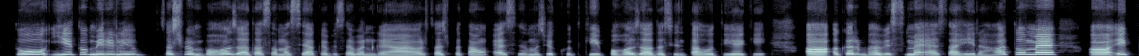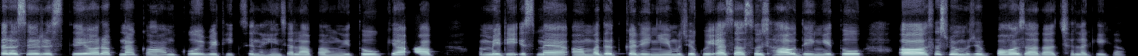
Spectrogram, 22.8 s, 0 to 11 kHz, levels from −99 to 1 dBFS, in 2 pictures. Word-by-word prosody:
तो 315 +2 +4
ये 290 +4 +2
तो 335 +3 -4
मेरे 295 -1 +3
लिए 295 0 +1 0.3
सच 285 0 -1
में 285 -5 -1
बहुत 245 +6 0
ज़्यादा 230 -4 -1
समस्या 225 -1 -5
का 220 +2 -10
विषय 220 -1 -7
बन 215 0 -7
गया 205 0 -4
है। 215 +1 -2
और 220 - -4
सच 230 0 -5
बताऊँ 225 +1 -4 0.2
ऐसे 235 0 -7
मुझे 230 +1 -4
खुद 255 +1 -14
की 260 -2 -2
बहुत 245 +2 0
ज़्यादा 210 -3 0
चिंता 215 0 -7
होती 220 +1 -6
है 220 0 0
कि 230 +1 -12 0.4
अ, - - +8 0.2
अगर 275 +3 +2
भविष्य 255 0 -2
में 260 - +3
ऐसा 225 0 -4
ही 235 +2 -3
रहा 225 +6 -4
तो 360 0 +2
मैं 350 0 +9 0.3
अ, 265 -1 +7
एक 285 0 0
तरह 290 -1 +7
से 280 0 +1
रिश्ते 270 0 -2
और 255 -1 0
अपना 255 +1 -2
काम 230 +2 -5
कोई 255 0 -1
भी 250 0 -3
ठीक 225 -2 -13
से 225 - -4
नहीं 220 0 -10
चला 205 -1 -4
पाऊँगी। 210 +1 -9
तो 225 0 +4
क्या 240 -1 +1 0.2
आप 225 0 +1 0.5
मेरी 235 0 -1
इसमें 240 0 -4 0.2
अ, 215 0 -4
मदद 225 +3 +1
करेंगी? 225 0 -1
मुझे 230 +1 -2
कोई 245 0 -4 0.2
ऐसा 245 +2 +1
सुझाव 245 +1 +3
देंगे 235 0 -3
तो 245 -1 +5 0.4
अ, 225 0 +9
सच 300 0 -3
में 290 - +6
मुझे 240 -2 0
बहुत 245 +1 +4
ज़्यादा 205 -3 -2
अच्छा 200 +3 -10
लगेगा। 205 +1 -10
235 Hz, 195 wpm, -23 LUFS, 220-260 Hz, 0.5 s, मैं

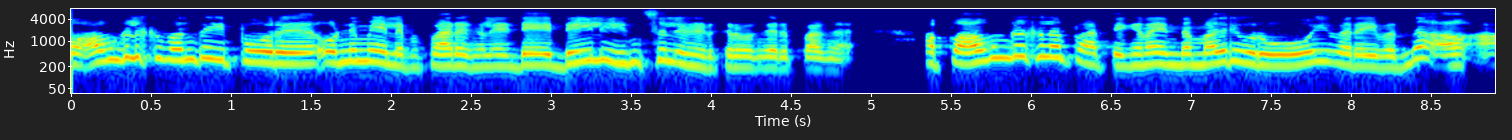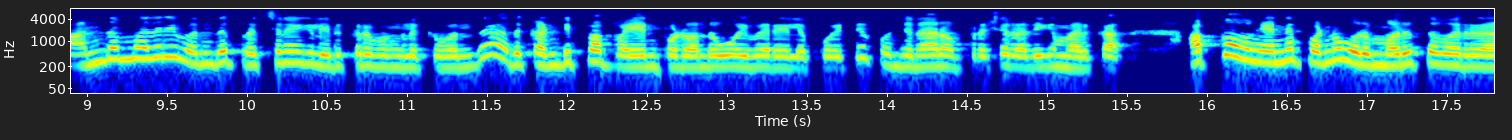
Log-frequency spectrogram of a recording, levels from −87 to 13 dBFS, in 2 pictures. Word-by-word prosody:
அவங்களுக்கு 345 +5 0
வந்து 320 +3 0
இப்போ 290 -3 -6
ஒரு 255 -1 +7 0.3
ஒண்ணுமே 285 +2 0
இல்லை. 235 -4 -2
இப்போ 195 0 -17
பாருங்களேன் 210 -1 -1
டெய் 230 -1 +3
டெய்லி 300 +4 0
இன்சுலின் 265 -3 -4
எடுக்குறவங்க 190 0 -5
இருப்பாங்க. 180 -1 -4 0.6
அப்போ 250 +2 -1
அவங்களுக்கு 355 +6 +1
எல்லாம் 370 -2 +2
பாத்தீங்கன்னா 225 -2 -1
இந்த 230 0 -1
மாதிரி 265 +4 +3
ஒரு 230 - +4 0.2
ஓய்வறை 250 -5 -1
வந்து 205 - -3 0.2
அ - - +4 0.3
அந்த 275 +8 -2
மாதிரி 350 +2 +1
வந்து 245 +1 -1
பிரச்சனைகள் 245 +1 -3
இருக்கிறவங்களுக்கு 205 -2 -5
வந்து 200 - -7
அது 260 - 0
கண்டிப்பா 260 +5 +1
பயன்படும். 200 0 0
அந்த 205 0 -2
ஓய்வறையில 195 -2 -2
போயிட்டு 195 - -7
கொஞ்ச 210 -2 -8
நேரம் 210 -1 +1
ப்ரெஷ்ஷர் 200 +1 -5
அதிகமா 200 0 -3
இருக்கா? - - -1 0.5
அப்போ 430 - -5
அவங்க 300 -5 +2
என்ன 305 +3 +1
பண்ணும்? 280 +4 +2
ஒரு 230 - +5
மருத்துவர் 235 -1 +2
230 Hz, 155 wpm, -23 LUFS, 205-275 Hz, 0.6 s, ஒரு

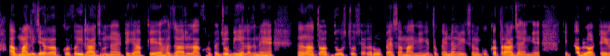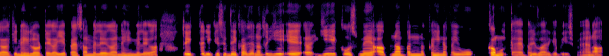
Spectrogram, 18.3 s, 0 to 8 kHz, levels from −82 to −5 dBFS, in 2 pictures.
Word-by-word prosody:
अब 155 0 +7
मान 170 0 +7
लीजिए 185 +1 +3
अगर 175 0 +2
आपको 175 0 0
इलाज 140 -5 +4
होना 115 -4 -2
है, 100 - -3
ठीक 135 +5 -3
है? 145 - +1
आपके 135 +2 0 0.2
हज़ार-लाख 125 -1 +2
रुपए 140 +3 -3
जो 165 - +6
भी 185 +1 +1
है 160 - +3
लगने 135 -1 -2
हैं, 145 +4 +1 0.4
है 175 - +3
ना? 175 -2 +6
तो 155 -1 0
आप 165 +1 +2
दोस्तों 160 +4 -2
से 190 -1 -9
अगर 170 -1 -3
वो 160 -1 +1
पैसा 145 0 -1
माँगेंगे 125 +2 -2
तो 170 - -8
कहीं 160 0 -4
न 165 0 -1
कहीं 165 0 -3
एक 160 - -11
समय 160 0 -5
को 175 - -8
कतरा 145 -2 +4
जाएँगे 85 -8 -4 0.4
कि - - -8
कब 135 -1 +4
लौटेगा, 120 -2 +3
कि 125 +2 -5
नहीं 120 0 0
लौटेगा, 120 -1 0
ये 120 +1 0
पैसा 120 +1 -1
मिलेगा, 120 0 0
नहीं 120 +1 -4
मिलेगा। 115 +5 -2 0.4
तो - - +3
एक 170 0 +4
तरीक़े 175 +2 0
से 190 - -4
देखा 170 +1 0
जाए 185 - -1
ना 200 - 0
तो 190 - -2
ये 185 0 +1
ए, 170 -1 +3
अ, - - +2 0.2
ये 190 +2 +1
उसमें 175 +3 +1
अपनापन 170 +2 +2
कहीं 160 0 0
न 165 - -1
कहीं 155 - -2
वो 150 -1 -2 0.3
कम 155 -4 +8
होता 115 - -5
है - - -2
परिवार - - -3
के - - -9
बीच - - -12
में, - - -12
है - - -3
ना? - - -1
155 Hz, 245 wpm, -24 LUFS, 125-170 Hz, 0.4 s, कम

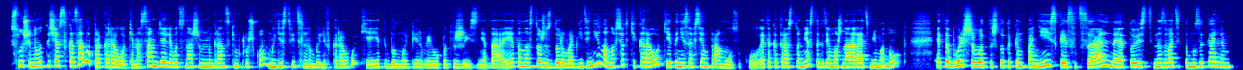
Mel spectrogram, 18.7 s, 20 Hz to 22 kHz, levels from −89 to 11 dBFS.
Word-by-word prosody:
Слушай, 265 -4 -1
ну 230 - +3
вот 250 -1 -1
ты 265 - -4
щас 270 0 0
сказала 270 - +2
про 225 - -3
караоке. 195 -5 -1
На 185 - -3
самом 255 +6 +1
деле, 245 -3 +3
вот 215 0 -1
с - - -17
нашим 220 -1 0
эмигрантским 215 0 -1
кружком 215 - -6
мы 210 - +6
действительно 215 -1 -2
были 200 0 -1
в 180 - -14
караоке, 190 0 -6
и 185 - -4
это 200 0 -6
был 190 0 -1
мой 185 0 -4
первый 190 -2 -4
опыт 175 +1 -5
в - - -4
жизни. 185 +1 -5
Да, 185 - -3
и - - -3
это 235 +3 -1
нас 230 -1 +2
тоже 230 -3 +3
здорово 205 0 +1
объединило, 240 - +1
но 225 0 +2
всё-таки 295 +3 -7
караоке- 250 - +1
это 230 +1 0
не 225 - +6
совсем 220 0 -2
про 190 -2 -4
музыку. 175 -3 -7
Это 200 +4 -3
как 230 0 -7
раз 225 -2 0
то 230 - -3
место, 235 0 +1
где 210 +1 -2
можно 210 -1 +2
орать 215 +1 +1
мимо 195 0 +1
нот. 275 - -2 0.4
Это 235 +2 +4
больше 270 +2 +4
вот 230 -1 +4
что-то 240 +2 -1
компанейское, 225 +2 +2
социальное. 210 +3 +1
То 215 - +4
есть 225 0 +1
назвать 225 +2 +1
это 225 -1 -5
музыкальным 220 0 +1
220 Hz, 210 wpm, -22 LUFS, 205-240 Hz, 0.4 s, мы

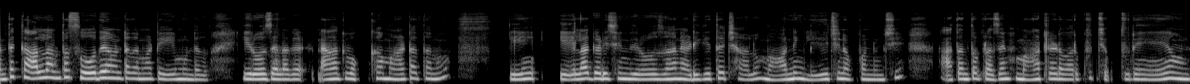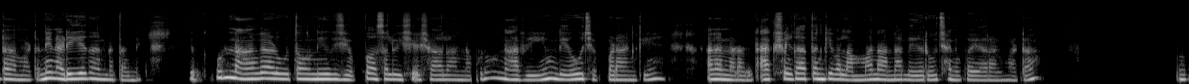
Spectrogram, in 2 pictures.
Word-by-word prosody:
అంటే 240 +8 +3
కాల్‌లో 295 0 +5
అంతా 310 +3 +1
సోదే 275 +1 +6
ఉంటాదనమాట. 265 -2 0
ఏం 240 - +2
ఉండదు. 225 -2 -3 0.4
ఈరోజు 245 0 +5
ఎలాగ 235 0 +1 0.3
నాకు 250 +3 +2
ఒక్క 245 - -14 0.2
మాట 240 0 +1
అతను 260 0 -1 0.8
ఏం 245 - +4 0.5
ఎలా 250 +3 +5
గడిచింది 255 -1 +4
ఈరోజు 235 0 +1
అని 255 0 +5
అడిగితే 240 +4 0
చాలు. 240 -1 -4
మార్నింగ్ 240 +4 +3
లేచినప్పటి 240 +1 0
నుంచి 225 +7 -3 0.5
అతనితో 250 +4 +1
ప్రెజెంట్ 250 +3 +1
మాట్లాడే 245 +2 +1
వరకు 240 +5 -7
చెప్తూనే 240 -2 -4 0.4
ఉంటా 245 0 +2
అనమాట. 215 +1 -6
నేను 275 -1 +2
అడిగేదాన్ని 250 -2 +2
అతన్ని 200 0 -11 0.5
ఎప్పుడు 310 +1 -3
నావే 255 +1 +1
అడుగుతావు 250 -1 0
నీవి 245 -1 +4
జెప్పు 215 +5 -8
అసలు 235 -1 -4
విశేషాలు 220 -2 -7
అన్నప్పుడు 210 +6 -9 0.2
నావేమి 220 +3 -1
లేవు 230 +2 0
చెప్పడానికి 215 0 -8 0.6
అని 235 +1 +1
అన్నాడంట. 205 -2 -4
యాక్చువల్‌గా 255 +1 -2
అతనికి 250 0 +1
వాళ్ళ 215 -2 -3
అమ్మ 210 +2 -4
నాన్న 220 -1 -4
లేరు 205 +1 -6
చనిపోయారనమాట. 200 -2 -9 1.6
హ్మ్. 230 0 -4
240 Hz, 135 wpm, -22 LUFS, 220-255 Hz, 1.6 s, సోదే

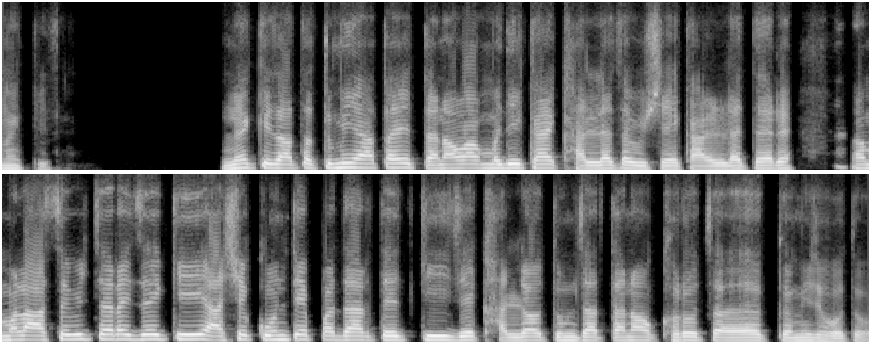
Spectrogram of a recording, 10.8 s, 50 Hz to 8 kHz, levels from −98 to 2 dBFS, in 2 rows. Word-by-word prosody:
नक्कीच. 135 -4 -5 1.1
नक्कीच, 180 +3 0
आता 175 +1 0
तुम्ही, 200 +2 +3
आता 195 0 0
हे 200 - +1
तणावामध्ये 175 +2 +1
काय 175 -1 0
खाल्ल्याचा 155 +2 0
विषय 140 -1 0
काढला, 135 +1 0
तर 150 0 +1 0.4
अ, 165 - -1
मला 185 +3 +1
असं 185 +4 0
विचारायचं 215 -1 +1
आहे, 215 0 +3
की 215 -1 +4
असे 170 +5 -2
कोणते 195 +1 +1
पदार्थ 180 -1 -1
आहेत, 180 -1 +3
की 180 -1 +4
जे 175 +2 +1
खाल्यावर 160 +3 -1
तुमचा 160 0 +1
तणाव 155 0 0
खरंच 160 0 -1
अ, 150 0 +3
कमी 145 0 0
होतो? 125 -3 -2
165 Hz, 170 wpm, -11 LUFS, 150-185 Hz, 1.1 s, की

